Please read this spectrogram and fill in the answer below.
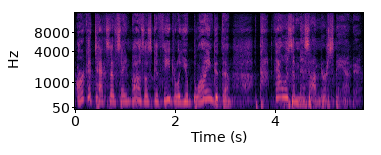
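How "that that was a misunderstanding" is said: whispered, much higher, guilty; hushed, high mock-guilty excuse; sheepish excuse. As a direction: whisper it like a caught kid. Ivan voiced making excuses.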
